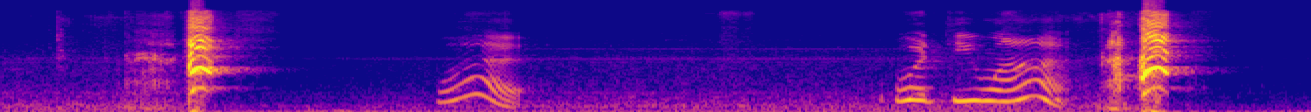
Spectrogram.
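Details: Mackie, a male Boston Terrier, begs indoors for macaroni and cheese, yowling in short, rising-then-falling, moaning tones that come in brief bursts. A person keeps asking what he wants, and sharp clicks sound between his calls.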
